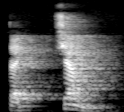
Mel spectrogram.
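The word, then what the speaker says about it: तच्चं: सगयम, सगयम, तच्चम, आधा चा पूरा चा, तच्चम।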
